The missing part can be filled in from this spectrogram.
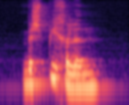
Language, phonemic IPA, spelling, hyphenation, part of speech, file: Dutch, /bəˈspi.ɣə.lə(n)/, bespiegelen, be‧spie‧ge‧len, verb, Nl-bespiegelen.ogg
- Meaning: to contemplate, to reflect on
